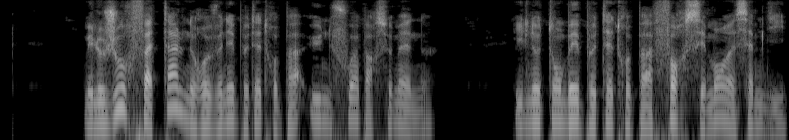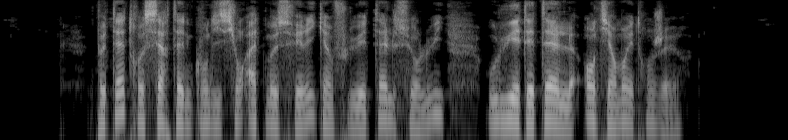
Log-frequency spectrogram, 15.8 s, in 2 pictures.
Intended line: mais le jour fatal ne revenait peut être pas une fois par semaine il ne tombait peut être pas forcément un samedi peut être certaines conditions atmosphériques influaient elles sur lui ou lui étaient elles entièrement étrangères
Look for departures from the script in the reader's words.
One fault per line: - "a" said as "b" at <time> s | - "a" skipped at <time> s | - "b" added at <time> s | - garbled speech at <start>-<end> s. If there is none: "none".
none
